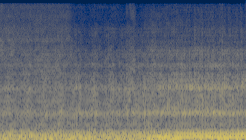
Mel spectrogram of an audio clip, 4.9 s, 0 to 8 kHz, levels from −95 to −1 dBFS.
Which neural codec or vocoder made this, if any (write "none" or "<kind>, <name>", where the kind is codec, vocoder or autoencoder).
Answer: vocoder, WaveNeXt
